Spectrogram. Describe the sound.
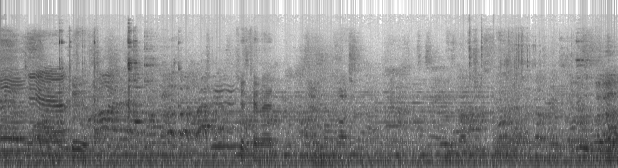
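Glasses clink a few times amid a lively crowd, with steady overlapping chatter and murmuring voices filling the room throughout.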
